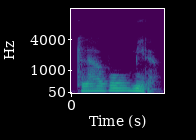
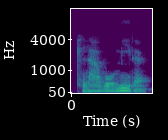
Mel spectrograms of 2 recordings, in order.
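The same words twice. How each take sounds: First: Said in the usual way. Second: Whispered. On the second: Shown as a demonstration. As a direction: whisper it, voiceless and hushed. Repeats letter meanings, whispered. (susurrado, sin voz)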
